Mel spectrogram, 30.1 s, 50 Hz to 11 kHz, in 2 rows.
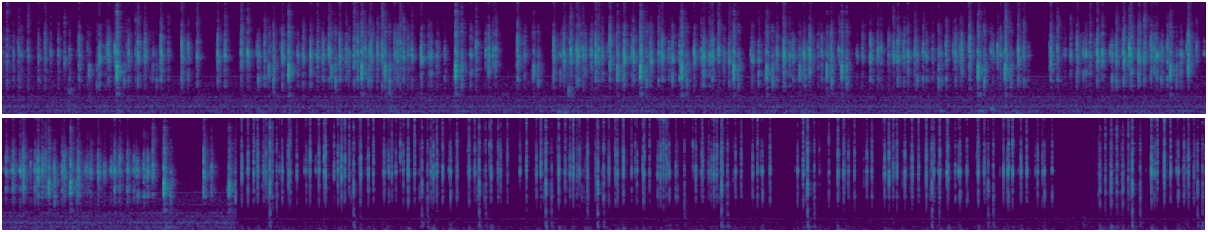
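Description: Steady, fast typing on an aluminium-cased Keychron Q60 mechanical keyboard with Akko Cream Yellow switches and re-lubed stabilizers: a dense run of keystroke clacks. At first it comes through a camera microphone with a low hum under it; about eighteen seconds in it switches to a stereo recorder and the hum is gone.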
